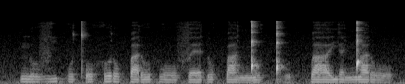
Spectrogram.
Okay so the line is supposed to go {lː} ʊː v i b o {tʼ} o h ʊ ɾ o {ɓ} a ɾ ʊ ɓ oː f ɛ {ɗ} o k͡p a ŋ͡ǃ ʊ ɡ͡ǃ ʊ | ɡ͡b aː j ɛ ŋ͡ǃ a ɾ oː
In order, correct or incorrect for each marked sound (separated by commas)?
incorrect, correct, correct, correct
